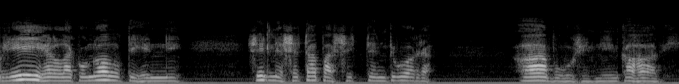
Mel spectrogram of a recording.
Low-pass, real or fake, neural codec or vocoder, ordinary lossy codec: 19.8 kHz; real; none; MP3, 48 kbps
